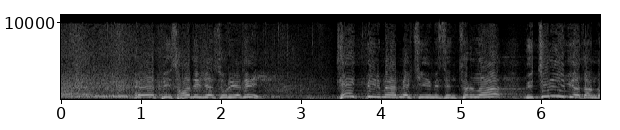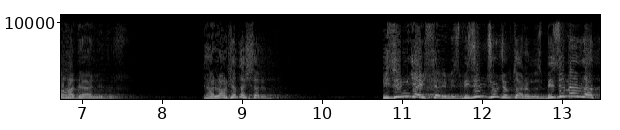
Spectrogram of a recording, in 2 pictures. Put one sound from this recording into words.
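An elderly man speaks forcefully into a microphone, heard over loudspeakers.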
